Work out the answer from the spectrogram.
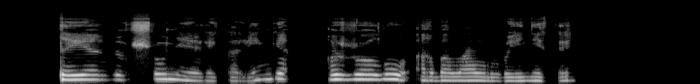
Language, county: Lithuanian, Panevėžys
